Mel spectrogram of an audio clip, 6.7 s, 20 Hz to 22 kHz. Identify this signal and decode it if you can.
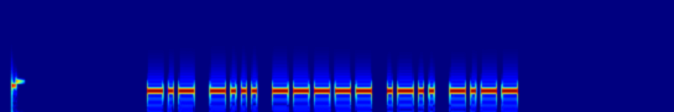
Morse code, heard as a keyed tone, about 23 wpm, 700 Hz. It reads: KB0LY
